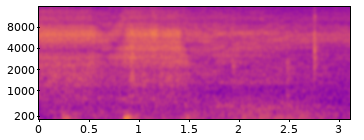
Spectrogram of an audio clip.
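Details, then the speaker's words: Dental air-water syringe spraying air and water together to rinse before a sealant in a dental assisting demonstration; hissing spray sputters and weakens as the water supply runs out, then quiet room hiss. "We're gonna use the air and the water at the same time. It creates a nice spray."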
